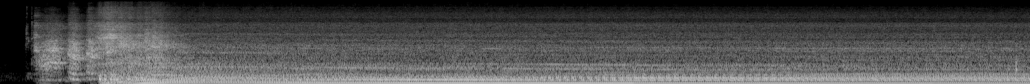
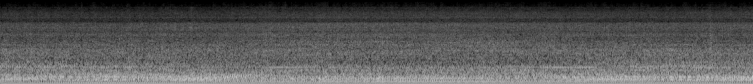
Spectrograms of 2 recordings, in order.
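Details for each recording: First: Honda Civic bought three days ago with issues, towed home, partly disassembled (a solenoid disconnected): short click-clack burst as it catches on start-up, then settles to a smooth steady idle; owner unsure of the tick's cause. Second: Honda Civic bought three days ago with issues, partly disassembled, fans on: steady, even idle with low constant hum, no misses or knocks; healthy engine settled at idle.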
